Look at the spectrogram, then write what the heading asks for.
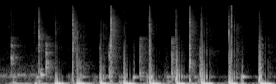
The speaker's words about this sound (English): That's going to sound terrible on the mic. But a round of applause for Paul Heyman.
